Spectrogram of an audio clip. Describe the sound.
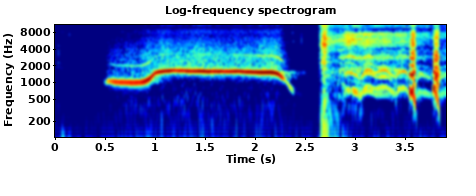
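A person whistles an imitation of a distant bugle: one long note that slides up, holds steadily, then drops away, followed by a brief wavering, raspy vocal sound and a couple of sharp clicks.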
